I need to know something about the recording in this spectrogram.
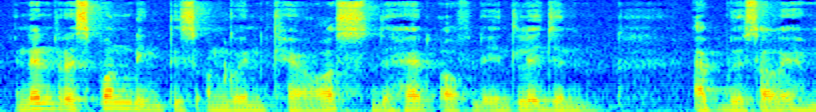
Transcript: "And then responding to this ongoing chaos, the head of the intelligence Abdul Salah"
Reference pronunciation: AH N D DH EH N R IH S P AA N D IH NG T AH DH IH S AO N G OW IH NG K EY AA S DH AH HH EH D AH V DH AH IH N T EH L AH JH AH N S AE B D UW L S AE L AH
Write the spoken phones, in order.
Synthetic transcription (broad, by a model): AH N D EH N R IH S P AA N D IH NG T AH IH S AO N G OW IH NG K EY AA S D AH HH EH D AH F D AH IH N T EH L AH JH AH N AE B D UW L S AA L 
